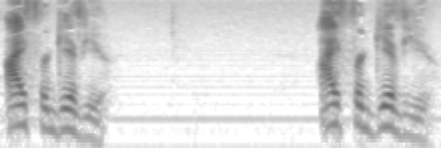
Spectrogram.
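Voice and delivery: soft, low and gentle; hushed tender forgiveness. Acted. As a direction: murmur it like a gift. Quoting sweetest words ever.

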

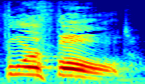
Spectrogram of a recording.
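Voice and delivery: slow emphatic shout; stern sentence. Retold or imitated. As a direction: hand down the punishment. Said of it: "He said".

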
